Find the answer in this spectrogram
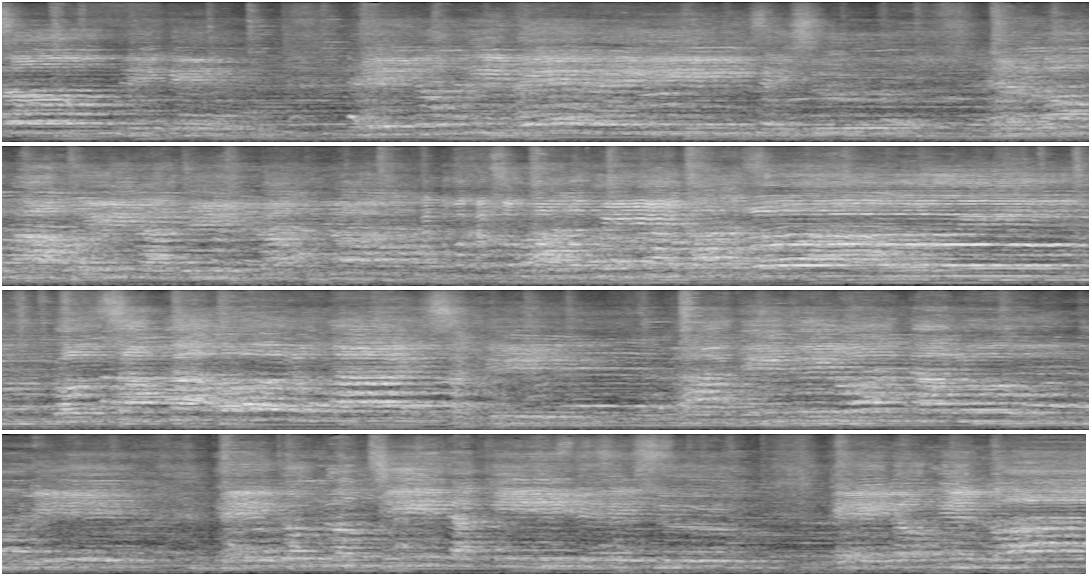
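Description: Many voices singing a worship song together, a group of worshippers in full voice.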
